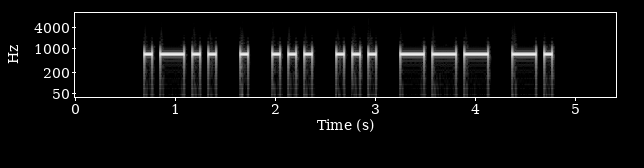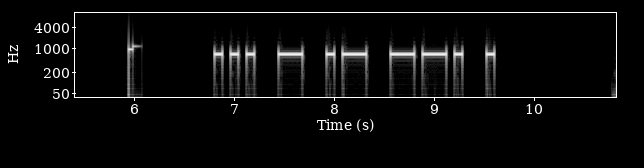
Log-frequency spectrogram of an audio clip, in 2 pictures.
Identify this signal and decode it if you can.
Morse code, heard as a keyed tone, about 15 wpm, 700 Hz. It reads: LESSON STAGE
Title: Sentences from Top 1200 Words - New Word Drill - 15wpm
